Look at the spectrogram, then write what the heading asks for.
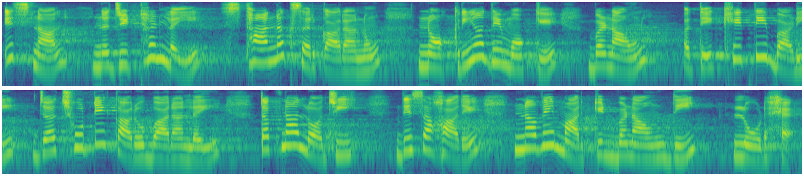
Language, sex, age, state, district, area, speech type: Punjabi, female, 18-30, Punjab, Jalandhar, urban, spontaneous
